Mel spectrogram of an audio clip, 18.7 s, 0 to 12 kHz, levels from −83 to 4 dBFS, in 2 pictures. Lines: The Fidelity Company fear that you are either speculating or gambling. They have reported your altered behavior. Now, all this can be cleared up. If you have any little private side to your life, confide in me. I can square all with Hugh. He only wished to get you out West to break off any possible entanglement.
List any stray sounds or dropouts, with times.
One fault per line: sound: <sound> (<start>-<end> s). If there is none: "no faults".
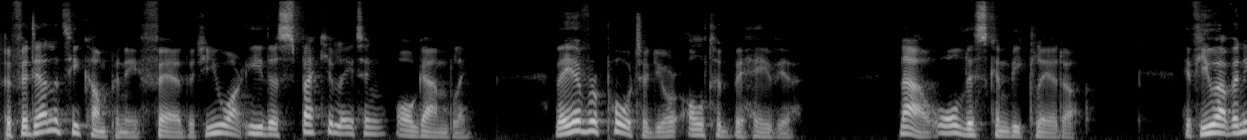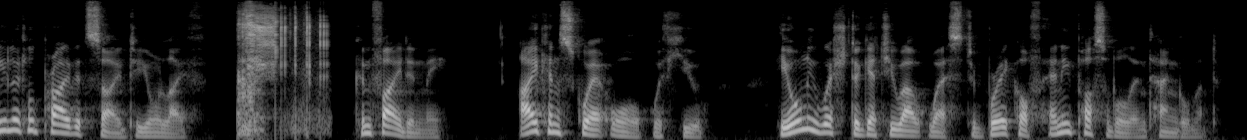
sound: squeak (11.1-11.8 s)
